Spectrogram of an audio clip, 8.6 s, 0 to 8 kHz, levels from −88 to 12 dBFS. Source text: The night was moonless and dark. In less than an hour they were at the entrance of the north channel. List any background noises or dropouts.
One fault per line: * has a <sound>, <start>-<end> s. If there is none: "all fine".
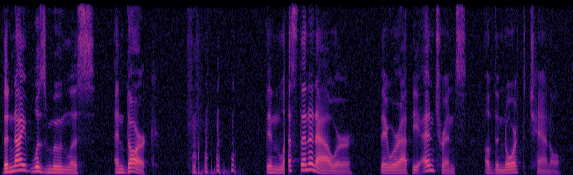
* has a laugh, 2.8-3.7 s
* has a dropout, 4.3-4.3 s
